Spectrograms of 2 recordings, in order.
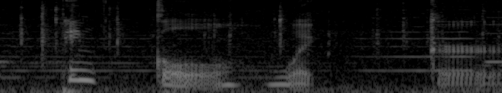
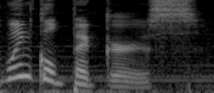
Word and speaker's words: winkle pickers: know what they're called pinkle wicker hmm i googled winkle picker i've been saying it wrong they're called winkle pickers they're these these shoes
